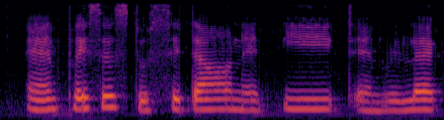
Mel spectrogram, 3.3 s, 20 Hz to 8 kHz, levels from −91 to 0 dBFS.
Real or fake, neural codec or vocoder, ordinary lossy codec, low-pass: fake; codec, 16 kHz, 0.4 kbps, LongCat-Audio-Codec; none; 7.2 kHz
